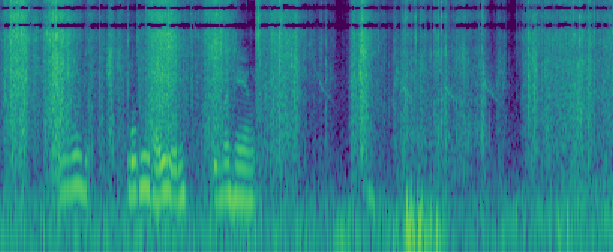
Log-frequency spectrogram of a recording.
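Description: Dry leaves rustle and crackle as a hand moves through them.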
